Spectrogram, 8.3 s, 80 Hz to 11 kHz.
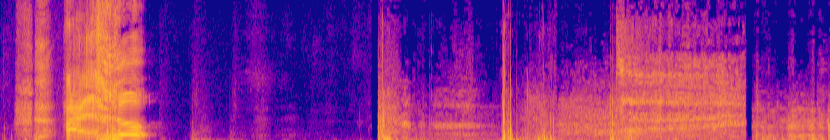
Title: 169 duodecillion sneeze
